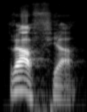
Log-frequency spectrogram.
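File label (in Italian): "raffia", dialettale, crespinese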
